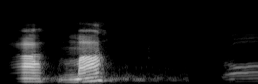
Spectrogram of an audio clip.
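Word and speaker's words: أَمَرَ: So Aleph with fatha is A, Mim with fatha is Ma, A, Ma, Ra with fatha, Ra, A, Ma, Ra. And we end up with Amara.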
